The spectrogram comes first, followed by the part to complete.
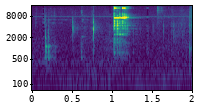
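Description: Small clear glass bottle handled as a folded slip of paper is put into it: a few light taps, then a brief glassy clink about a second in.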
